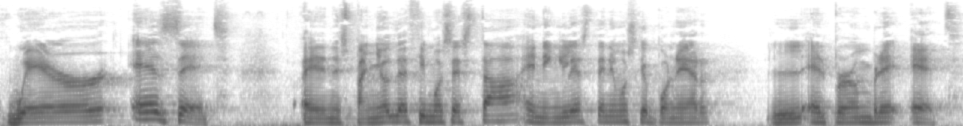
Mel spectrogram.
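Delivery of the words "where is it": every word drawn out slowly; slow question. Shown as a demonstration. Teacher drilling the pronoun it, slowly. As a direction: say "Where is it" very slowly. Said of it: "¿Dónde está?".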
